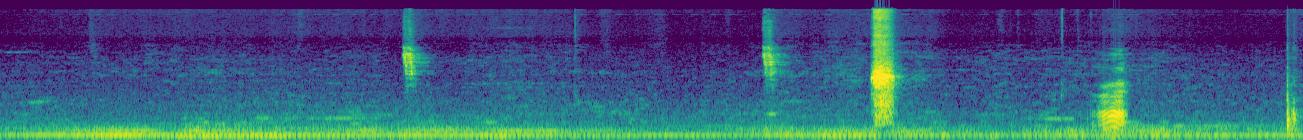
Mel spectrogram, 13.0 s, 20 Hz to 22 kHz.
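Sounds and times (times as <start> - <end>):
short hissing sprays: 8.7 - 9.0.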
